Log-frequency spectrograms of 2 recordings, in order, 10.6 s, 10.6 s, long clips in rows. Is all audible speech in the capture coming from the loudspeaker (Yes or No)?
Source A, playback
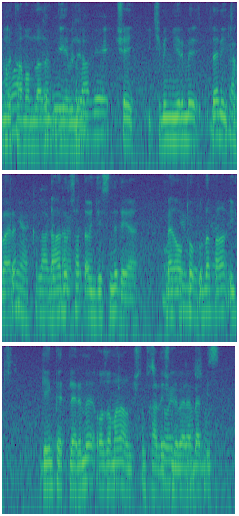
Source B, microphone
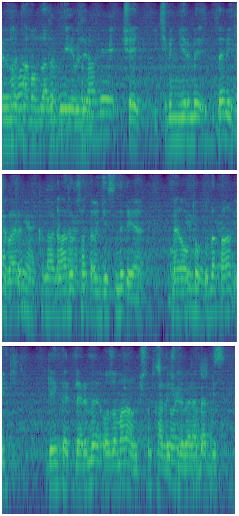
Yes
